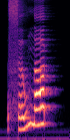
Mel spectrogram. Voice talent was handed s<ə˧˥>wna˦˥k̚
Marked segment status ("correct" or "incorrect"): correct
